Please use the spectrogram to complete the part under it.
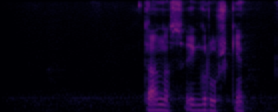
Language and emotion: Russian, neutral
